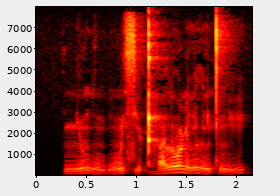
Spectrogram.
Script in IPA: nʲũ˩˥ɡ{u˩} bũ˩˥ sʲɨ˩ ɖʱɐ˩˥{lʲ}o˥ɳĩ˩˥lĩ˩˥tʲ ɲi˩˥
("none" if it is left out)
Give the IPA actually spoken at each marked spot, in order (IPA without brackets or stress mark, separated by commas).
ũ˩, l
